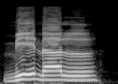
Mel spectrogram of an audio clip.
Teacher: ada alif lam yang bertemu dengan huruf Jim yang mana Jim termasuk daripada huruf Qariah maka kita perjelas huruf lamnya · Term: alif lam Qariah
